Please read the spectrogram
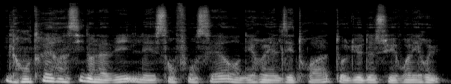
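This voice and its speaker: A man reading a historical novel aloud in a steady, measured storytelling voice. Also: lowish voice, husky. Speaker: audiobook narrator. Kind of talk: scripted narration of a historical novel.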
